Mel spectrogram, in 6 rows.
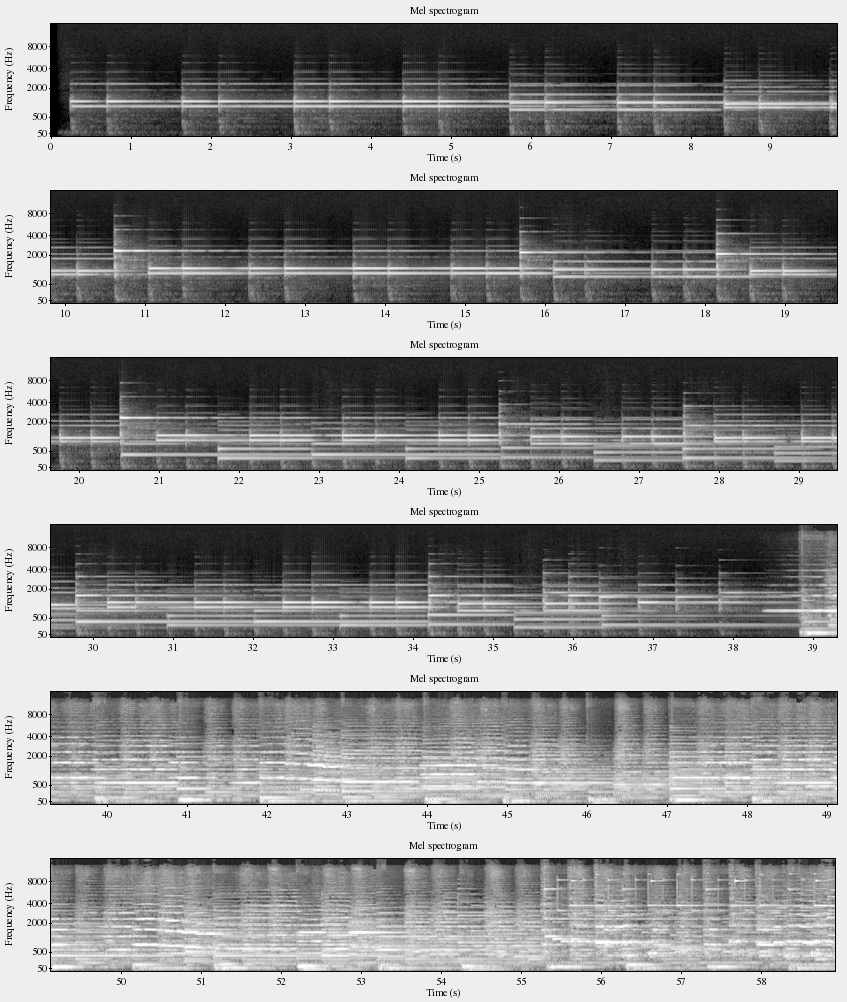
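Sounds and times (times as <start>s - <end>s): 
waltz music: 38.8s - 58.9s.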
